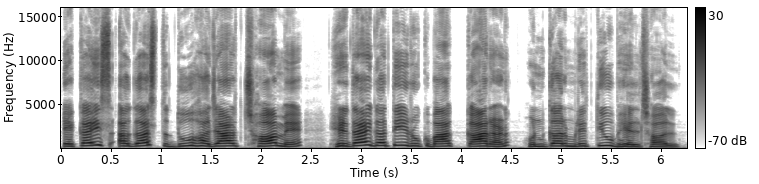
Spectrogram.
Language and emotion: Maithili, neutral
